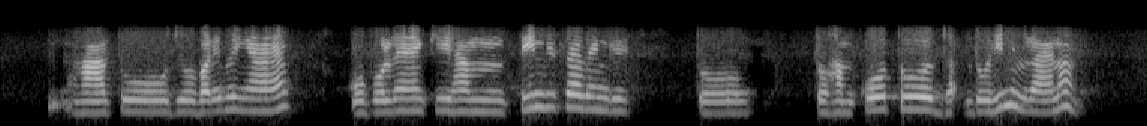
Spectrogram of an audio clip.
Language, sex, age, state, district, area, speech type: Hindi, female, 30-45, Uttar Pradesh, Azamgarh, rural, conversation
